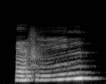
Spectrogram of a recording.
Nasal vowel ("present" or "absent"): present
